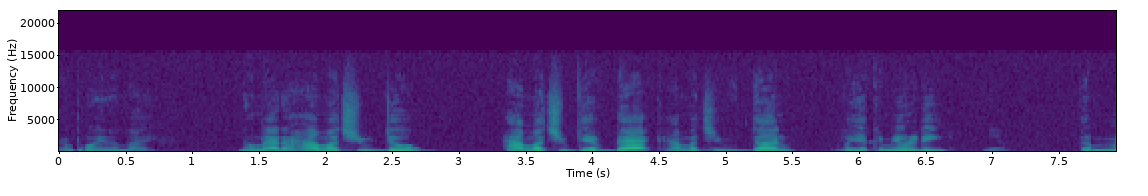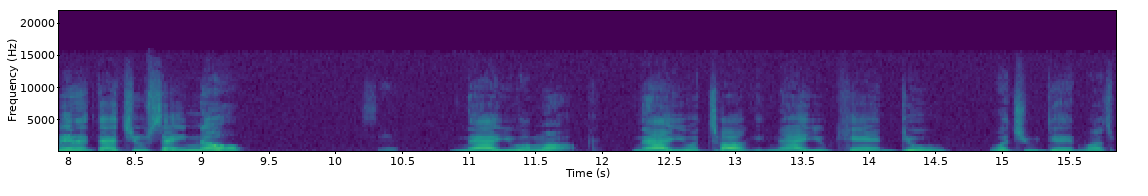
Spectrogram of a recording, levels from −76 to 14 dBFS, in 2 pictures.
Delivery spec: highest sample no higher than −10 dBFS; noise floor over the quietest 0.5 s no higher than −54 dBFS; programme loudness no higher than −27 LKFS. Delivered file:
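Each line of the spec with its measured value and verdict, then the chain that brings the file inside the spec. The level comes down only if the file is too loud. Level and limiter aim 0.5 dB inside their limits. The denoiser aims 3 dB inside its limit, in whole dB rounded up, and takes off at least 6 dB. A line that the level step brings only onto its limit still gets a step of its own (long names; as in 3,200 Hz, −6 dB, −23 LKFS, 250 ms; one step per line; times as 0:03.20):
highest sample −5.5 dBFS: out of spec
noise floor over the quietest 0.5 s −57 dBFS: in spec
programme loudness −26.0 LKFS: out of spec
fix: level −1.5 dB
brickwall limiter −10.5 dBFS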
